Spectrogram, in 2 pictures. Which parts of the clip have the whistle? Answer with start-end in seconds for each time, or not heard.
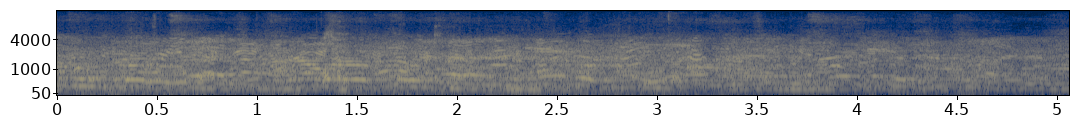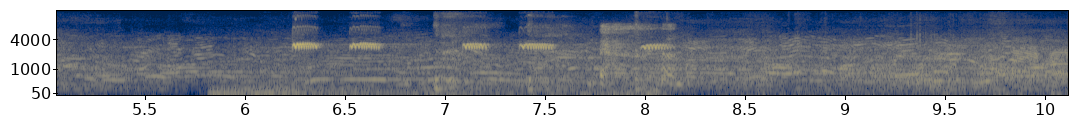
5.8-8.2.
